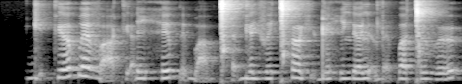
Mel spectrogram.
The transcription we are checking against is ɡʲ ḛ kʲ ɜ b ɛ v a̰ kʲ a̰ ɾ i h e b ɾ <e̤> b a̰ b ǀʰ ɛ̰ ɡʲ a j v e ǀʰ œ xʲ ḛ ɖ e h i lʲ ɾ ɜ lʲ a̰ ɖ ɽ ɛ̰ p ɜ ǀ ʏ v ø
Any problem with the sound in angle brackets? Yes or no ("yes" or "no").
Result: yes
